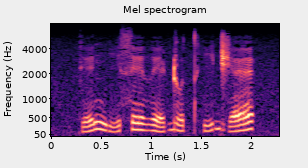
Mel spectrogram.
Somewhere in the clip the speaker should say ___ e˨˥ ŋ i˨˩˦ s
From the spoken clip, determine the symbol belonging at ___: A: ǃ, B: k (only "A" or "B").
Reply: B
